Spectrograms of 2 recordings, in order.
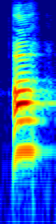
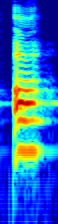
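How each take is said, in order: First: The sound is said loudly. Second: The same.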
